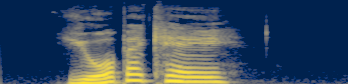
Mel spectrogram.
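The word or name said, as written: JORDBÆRKAGEN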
